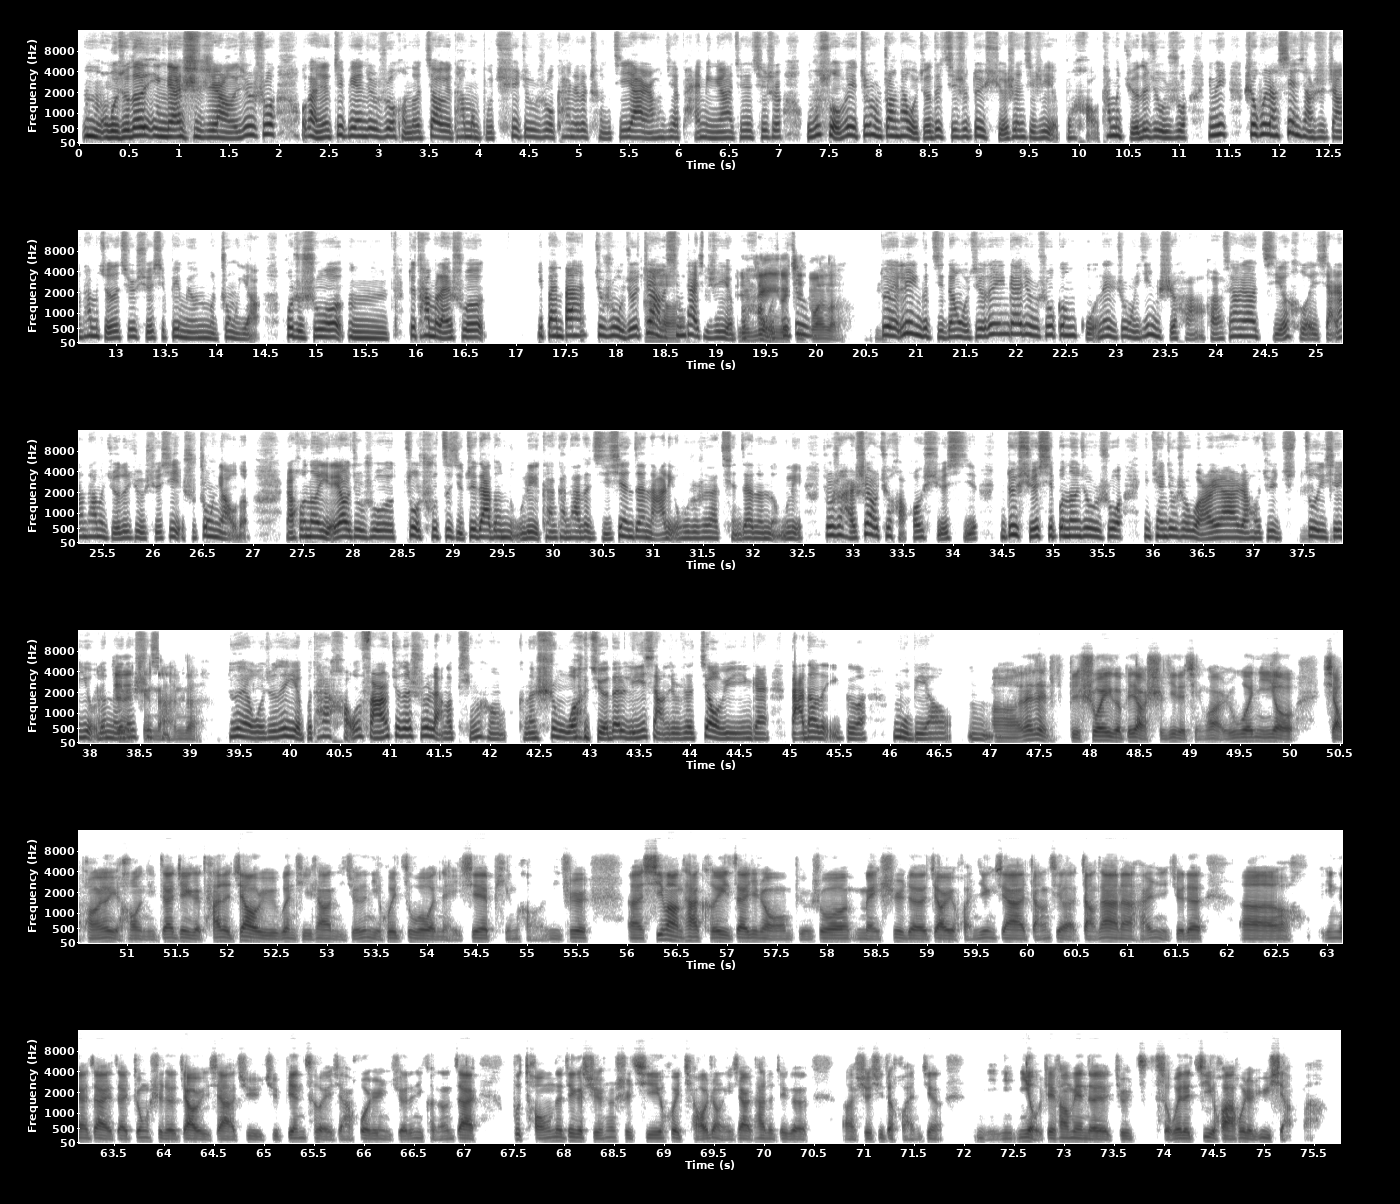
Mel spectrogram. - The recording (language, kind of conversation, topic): Chinese, podcast, 你怎么看待当前的应试教育现象？
- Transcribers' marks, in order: other background noise; laughing while speaking: "我觉得"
